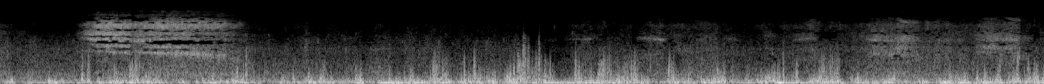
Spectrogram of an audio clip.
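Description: Steady wind blows across a lake, buffeting the microphone with a low, continuous rumble and gusty swells, while faint lapping waves and a brief high chirp early on sit beneath it. No one speaks.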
